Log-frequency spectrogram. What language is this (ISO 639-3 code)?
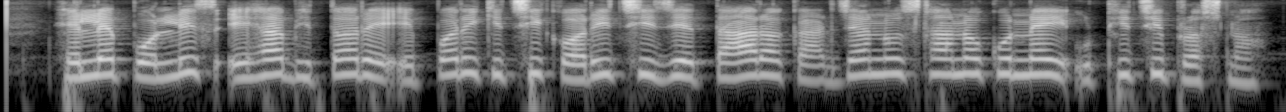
ori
